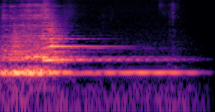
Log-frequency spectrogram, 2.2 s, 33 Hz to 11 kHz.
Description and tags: Metal Rub 5
Rubbing a wet nickel grate in my shower, recorded with a Zoom H2 using the internal mics.
resonant, nickel, metal, rub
